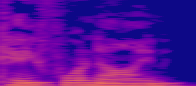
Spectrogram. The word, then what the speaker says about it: K9999: First was K9999, pronounced K49, and looked like Tetsuo from Akira.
